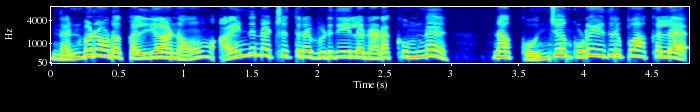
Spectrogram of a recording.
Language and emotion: Tamil, surprised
